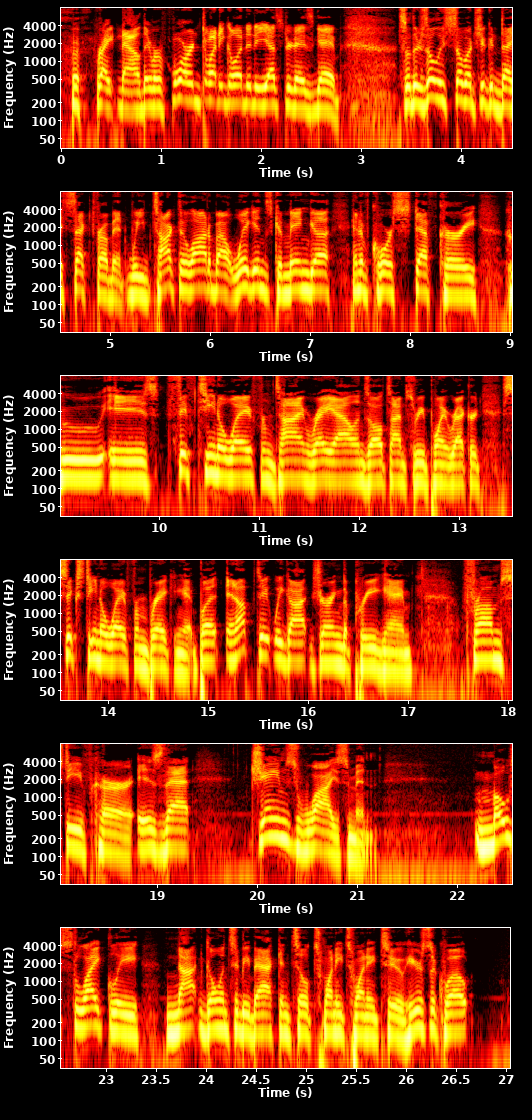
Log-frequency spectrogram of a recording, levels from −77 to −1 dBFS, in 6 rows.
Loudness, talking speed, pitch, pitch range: -15 LUFS, 170 wpm, 150 Hz, 135-175 Hz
